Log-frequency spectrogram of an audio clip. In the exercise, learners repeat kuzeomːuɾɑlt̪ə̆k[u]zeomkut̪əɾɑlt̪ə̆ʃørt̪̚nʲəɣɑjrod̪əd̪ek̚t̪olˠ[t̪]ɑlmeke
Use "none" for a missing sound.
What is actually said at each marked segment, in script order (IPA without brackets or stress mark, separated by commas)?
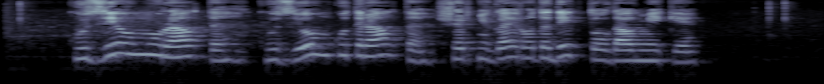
u, d̪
